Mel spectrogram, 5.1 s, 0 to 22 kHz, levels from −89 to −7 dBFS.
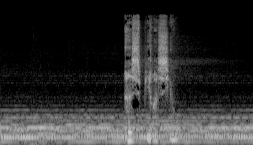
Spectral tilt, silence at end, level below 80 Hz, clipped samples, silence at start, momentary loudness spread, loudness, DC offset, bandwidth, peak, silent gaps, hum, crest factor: -4 dB/octave; 0 s; -46 dBFS; under 0.1%; 0 s; 12 LU; -31 LUFS; under 0.1%; 15.5 kHz; -12 dBFS; none; none; 20 dB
